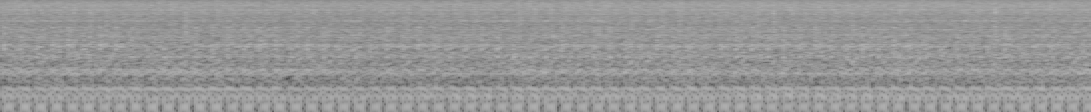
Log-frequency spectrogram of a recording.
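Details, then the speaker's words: Subaru engine at idle: fast steady tapping about three per second; owner suspects early-onset rod knock, plans Lucas oil stabilizer, not confirmed. "But yeah, that sounds very early rod knock to me."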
